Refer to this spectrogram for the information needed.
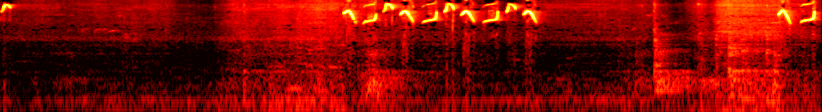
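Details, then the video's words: Cinereous tit (gelatik watu) singing steadily for a tutor recording: one sustained burst of about eight high, sharp, repeated whistles midway, with single notes at the start and end over low background rumble. "MASTERAN BURUNG GELATIK WATU GACOR"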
